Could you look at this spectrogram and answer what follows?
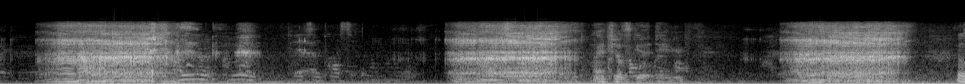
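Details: Very loud, harsh snores rise and fade with each breath, about 17 breaths a minute, with faint room noise; heavy snoring that has gone on for about an hour.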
